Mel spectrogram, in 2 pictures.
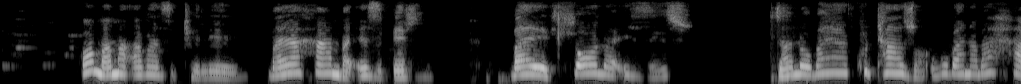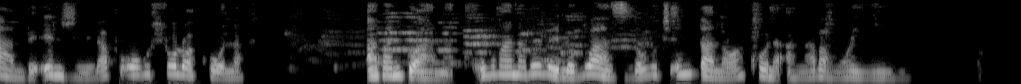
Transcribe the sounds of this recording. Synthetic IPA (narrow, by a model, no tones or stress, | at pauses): ɔmamaʔaβazitʰwɛlɛjɔ | βajahambʱaʔezib̥ʱɛɮɛlɔ | βajɛɬɔlwaʔiziswɛ̥ | nd͡ʒʱalɔβajakʰutʰazwaʔuɣuβanaβahambʱɛʔend͡ɮʱinilapʰɔoɣuɬɔlwakʰɔna | βantʼwanauɣuβanaβɛβɛlɔlwaziloɣutʰium̩tʼwanawakʰɔna̰ʔaŋaβaŋɔjiːni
